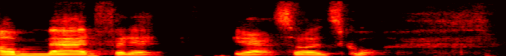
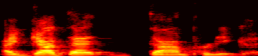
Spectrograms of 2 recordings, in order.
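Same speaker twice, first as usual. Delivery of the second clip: ordinary talk, nothing marked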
